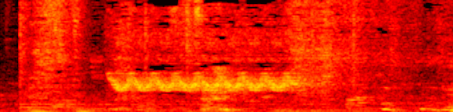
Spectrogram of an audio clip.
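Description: Elevator alarm sounding, a high, rapidly pulsing tone that starts about half a second in, from an elevator car that has gone out of service.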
